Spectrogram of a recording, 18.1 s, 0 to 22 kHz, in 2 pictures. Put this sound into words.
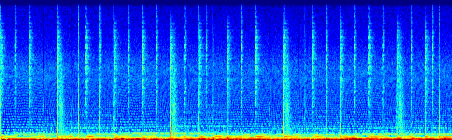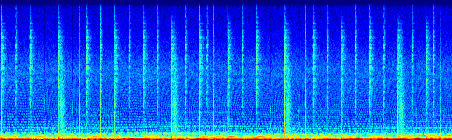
Music > Multiple instruments
B major / C# dorian | 106 BPM | 4/4 While creating this loop, I was imagining quiet autumn morning walks. Slightly sleepy, with cool air and that soft morning humidity. C# dorian uses the same notes as B major. Music theory treats them as different modes, but this loop will work perfectly well in compositions written in B major. I’ll be happy to adjust them for you whenever I have time!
